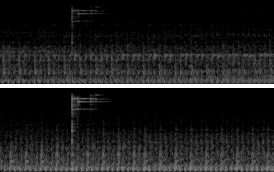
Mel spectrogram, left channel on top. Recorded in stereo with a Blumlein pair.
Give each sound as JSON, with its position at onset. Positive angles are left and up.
{"t": 0.7, "sound": "a dropped coin", "azimuth_deg": -25}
